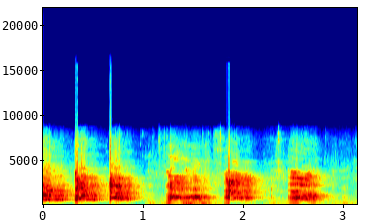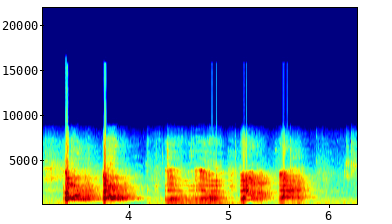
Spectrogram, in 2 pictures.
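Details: Three Pembroke Welsh Corgis on a farm, excited as they are taken outside, barking repeatedly in sharp bursts about every half second, overlapping yips from more than one dog, with a few clicks in the background.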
